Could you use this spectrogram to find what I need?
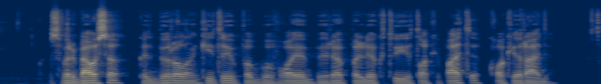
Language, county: Lithuanian, Vilnius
